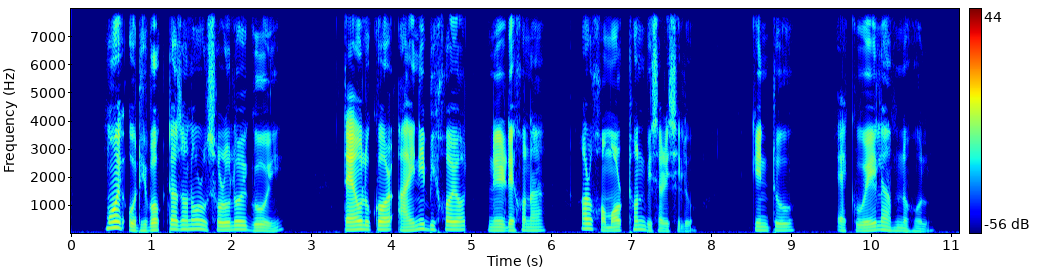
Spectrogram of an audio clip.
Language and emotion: Assamese, sad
